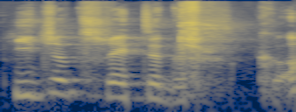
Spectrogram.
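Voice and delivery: real laugh bubbling up mid-sentence; amused laughing. Real, not acted. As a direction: laugh through the last words. Co-host amused by abrupt rating.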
